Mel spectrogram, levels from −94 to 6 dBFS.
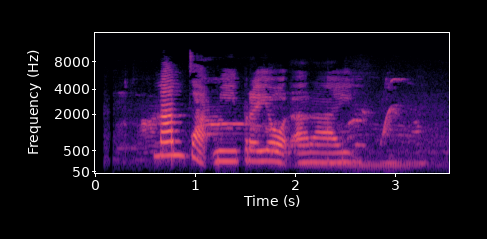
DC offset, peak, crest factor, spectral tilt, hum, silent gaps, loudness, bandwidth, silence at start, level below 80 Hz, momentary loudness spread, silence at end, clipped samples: under 0.1%; -12 dBFS; 20 dB; -3 dB/octave; none; none; -29 LUFS; 11 kHz; 0.25 s; -82 dBFS; 18 LU; 0.25 s; under 0.1%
